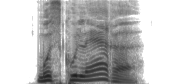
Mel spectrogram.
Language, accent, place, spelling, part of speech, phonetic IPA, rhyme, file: German, Germany, Berlin, muskuläre, adjective, [mʊskuˈlɛːʁə], -ɛːʁə, De-muskuläre.ogg
- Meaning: inflection of muskulär: 1. strong/mixed nominative/accusative feminine singular 2. strong nominative/accusative plural 3. weak nominative all-gender singular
